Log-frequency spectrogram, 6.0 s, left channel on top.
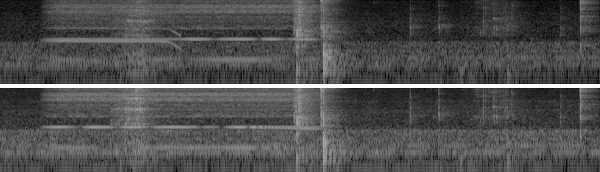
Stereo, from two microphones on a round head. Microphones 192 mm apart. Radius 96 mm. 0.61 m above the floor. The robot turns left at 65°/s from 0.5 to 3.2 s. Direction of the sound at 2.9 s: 5° right (ahead or behind).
